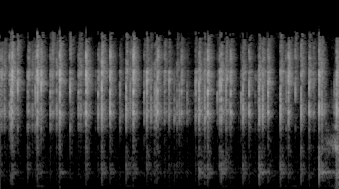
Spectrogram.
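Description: Long red nails rapidly tap and scratch the sides of a cylindrical red Caprice wafer tin with a clear plastic window, full of wafer rolls. The result is a steady stream of dry, bright clicks and light scrapes that stop instantly, with almost no low end.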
